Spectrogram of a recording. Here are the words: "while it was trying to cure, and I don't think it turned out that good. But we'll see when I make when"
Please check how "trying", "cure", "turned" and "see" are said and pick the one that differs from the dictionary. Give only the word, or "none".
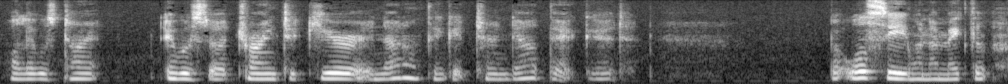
none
